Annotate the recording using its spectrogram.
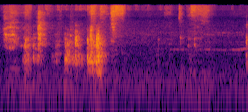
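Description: Sketchbook pages being turned and handled close to a webcam microphone, with three quick rustles of paper in the first second or so and a faint tick or two near the end.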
